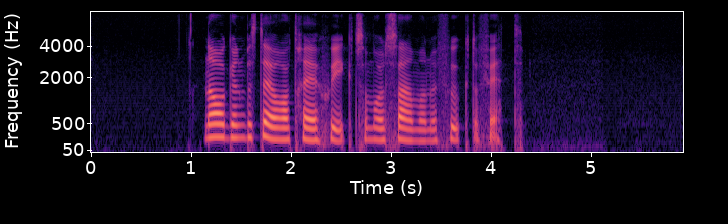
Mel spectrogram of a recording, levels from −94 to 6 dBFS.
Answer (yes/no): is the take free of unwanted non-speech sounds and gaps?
yes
